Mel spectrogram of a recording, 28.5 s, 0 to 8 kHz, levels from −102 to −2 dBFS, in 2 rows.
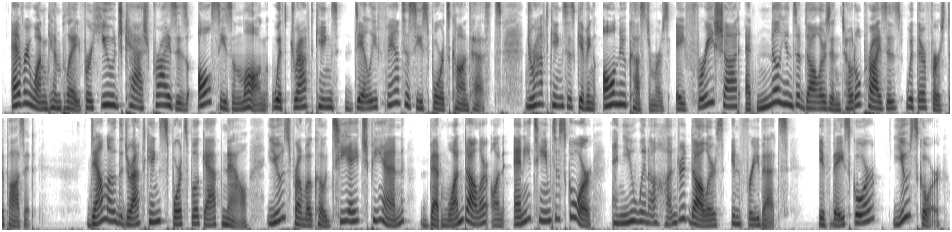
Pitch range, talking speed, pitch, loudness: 160-250 Hz, 135 wpm, 195 Hz, -28 LUFS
